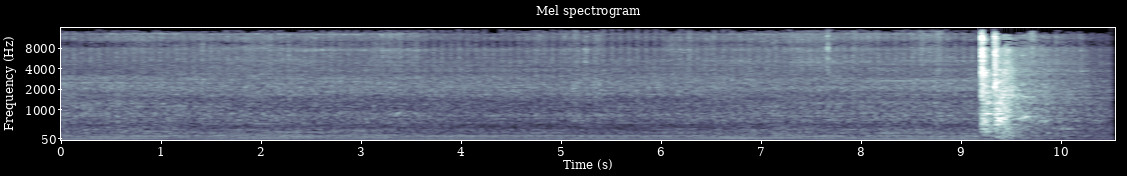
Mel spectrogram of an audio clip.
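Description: Truck's diesel engine running steadily at low revs as it reverses slowly onto a tandem trailer's drawbar. About nine seconds in there is one loud boom as the drawbar eye strikes the truck's trailer coupling and the coupling bolt snaps shut.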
